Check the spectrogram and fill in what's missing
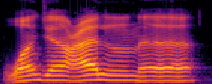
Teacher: But when you read it with waw, Hamzatul Wasl will be skipped. And Jim will be having a bouncing sound.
